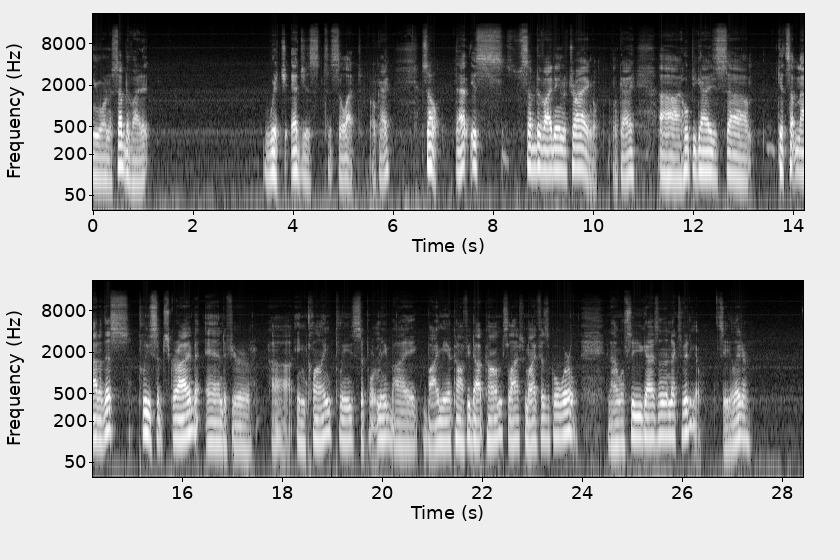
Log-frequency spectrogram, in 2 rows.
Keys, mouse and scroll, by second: 7.1 click, 7.1 right click.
